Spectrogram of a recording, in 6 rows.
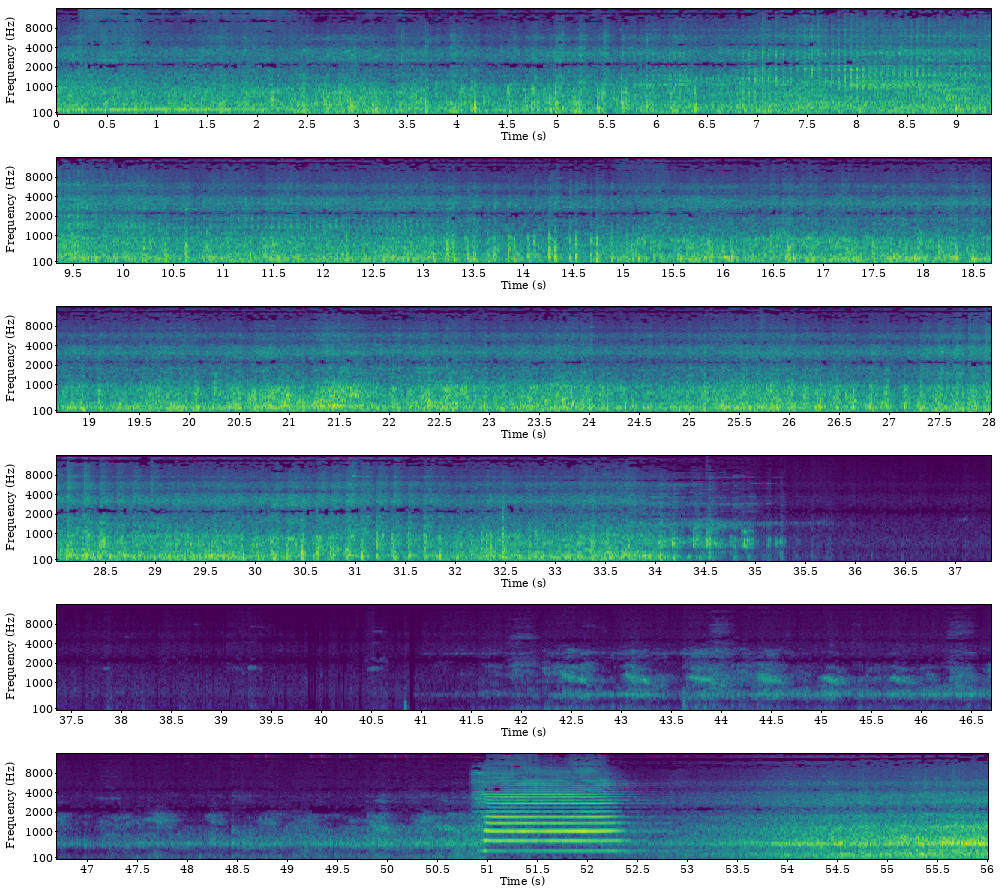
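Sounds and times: train wheels rolling on rails: 0:00.0 - 0:35.9, 0:41.5 - 0:56.0
wheels clicking over rail joints: 0:01.5 - 0:35.7, 0:53.6 - 0:56.0.

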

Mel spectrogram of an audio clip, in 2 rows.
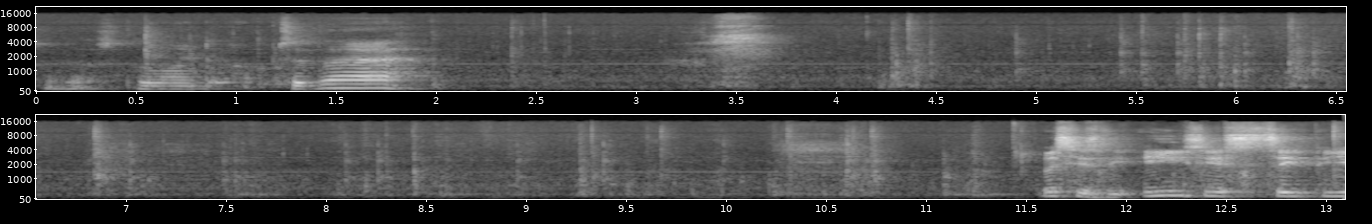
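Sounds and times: faint clicks and taps: 0:01.9 - 0:02.8, 0:04.1 - 0:11.6.

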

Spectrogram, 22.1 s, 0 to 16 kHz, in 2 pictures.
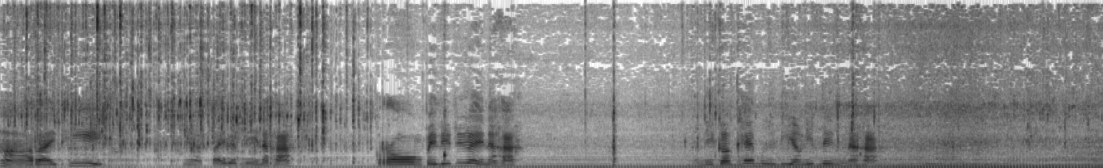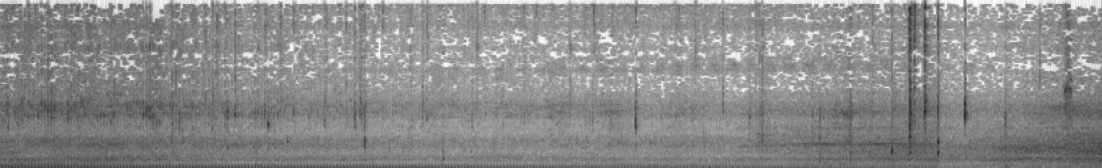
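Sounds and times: wet squelching of rice squeezed: 0:00.0 - 0:03.8, 0:09.3 - 0:20.4
low machine hum: 0:00.0 - 0:22.0.

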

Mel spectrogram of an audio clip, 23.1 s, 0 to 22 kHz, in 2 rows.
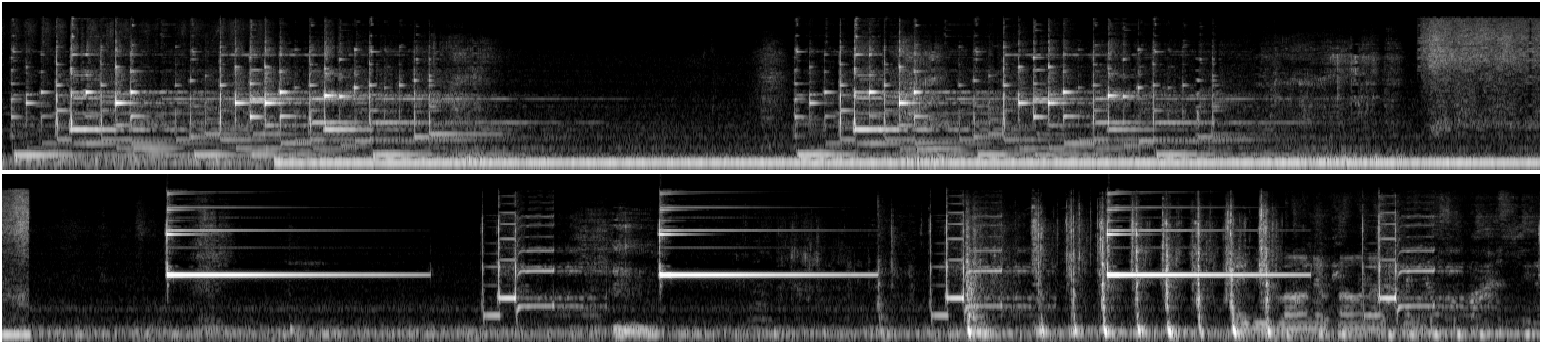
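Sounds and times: steady low hum: 0:00.0 - 0:12.8
bell-like ding: 0:06.0 - 0:09.8, 0:12.8 - 0:14.8.

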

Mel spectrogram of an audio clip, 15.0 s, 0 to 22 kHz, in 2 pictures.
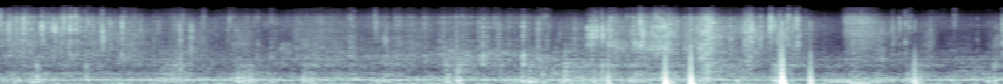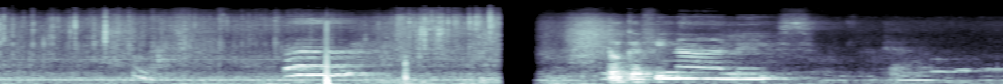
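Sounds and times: grill fire crackling: 0:00.0 - 0:11.4.

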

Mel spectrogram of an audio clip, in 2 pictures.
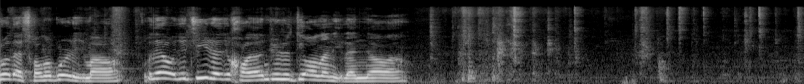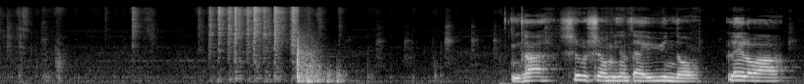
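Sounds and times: claws clicking on wood: 0:04.3 - 0:08.6.

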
